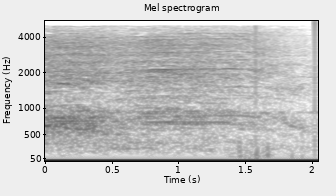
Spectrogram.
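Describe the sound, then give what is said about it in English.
A large audience shouts amen together in a loud, sustained roar of many voices, a dense wall of crowd noise lasting about two seconds with no single voice standing out. “Let your amen roar like thunder.”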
